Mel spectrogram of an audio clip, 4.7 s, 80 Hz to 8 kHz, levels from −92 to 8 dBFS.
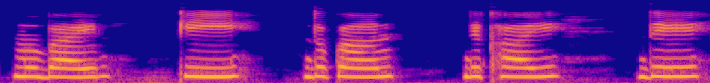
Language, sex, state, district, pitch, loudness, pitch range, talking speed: Hindi, female, Madhya Pradesh, Bhopal, 315 Hz, -12 LUFS, 310-325 Hz, 75 wpm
